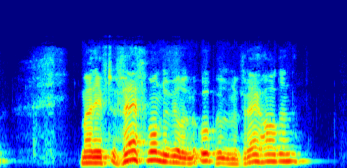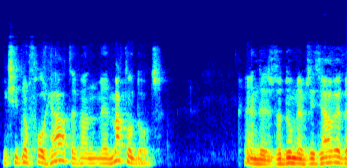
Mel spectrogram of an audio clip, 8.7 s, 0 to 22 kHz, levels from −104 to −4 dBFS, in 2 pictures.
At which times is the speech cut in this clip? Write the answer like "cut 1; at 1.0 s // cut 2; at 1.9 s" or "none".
cut 1; at 2.7 s // cut 2; at 4.2 s // cut 3; at 7.4 s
